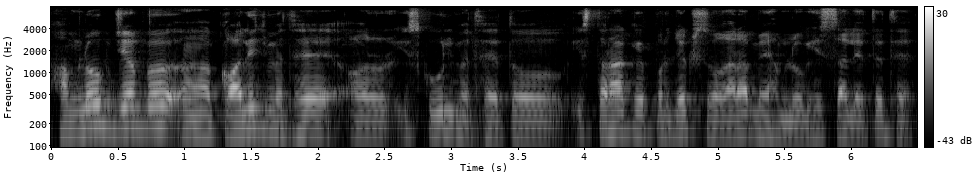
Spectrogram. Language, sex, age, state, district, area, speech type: Urdu, male, 30-45, Delhi, South Delhi, urban, spontaneous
